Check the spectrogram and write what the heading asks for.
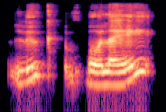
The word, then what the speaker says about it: Luc Boulet: I want to welcome our guest, Luc Boulet. Did I pronounce that right, Luc? Yes. Yes, because it's French and French Canadian, although he was raised in Georgia in the South.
